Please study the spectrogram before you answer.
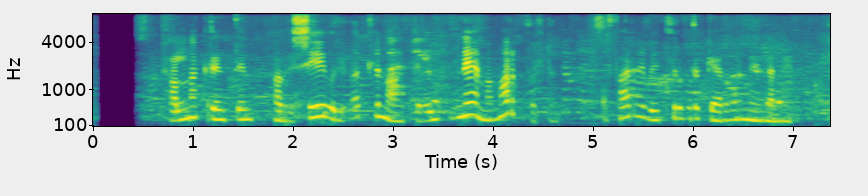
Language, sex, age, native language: Icelandic, female, 50-59, Icelandic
